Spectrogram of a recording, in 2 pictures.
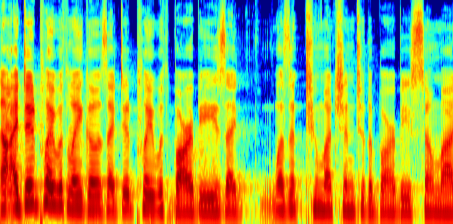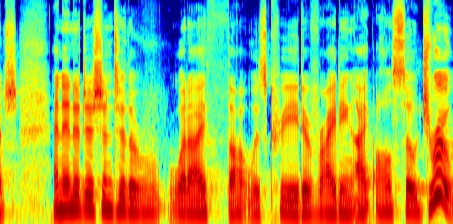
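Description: Speaking at a moderate pace with hardly any pauses, a woman uses a fairly low pitch and ordinary pitch variation in a normal speaking voice. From New York, Haitian family. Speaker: plastic surgeon and beauty podcast host. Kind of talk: interview.

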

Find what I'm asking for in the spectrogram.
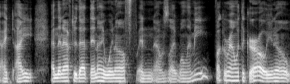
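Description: A man uses a plain, everyday voice at a medium pitch with ordinary pitch variation. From Oklahoma City. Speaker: guest sharing personal story. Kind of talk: casual chat.

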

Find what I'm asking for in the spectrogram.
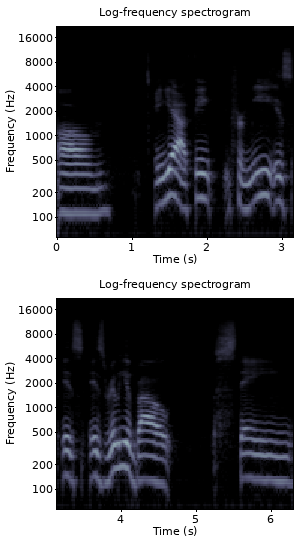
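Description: In a very clean recording with a silent background, the speaker talks very slowly in a Californian accent, with ordinary pitch variation. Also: man, medium pitch for a man. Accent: Californian American English. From Los Angeles, San Fernando Valley. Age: 30s. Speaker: former pro basketball player. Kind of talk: casual interview chat. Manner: halting, many repeated words.

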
